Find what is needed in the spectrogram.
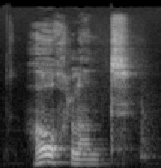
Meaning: highland
- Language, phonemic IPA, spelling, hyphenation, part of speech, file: Dutch, /ˈɦoːx.lɑnt/, hoogland, hoog‧land, noun, Nl-hoogland.ogg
